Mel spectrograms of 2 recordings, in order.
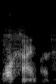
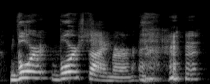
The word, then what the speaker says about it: Vorheimer: please help me with the pronunciation of your name. Is it Vorheimer? Vorheim. Vorheimer. Vorheimer. Vorheimer.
